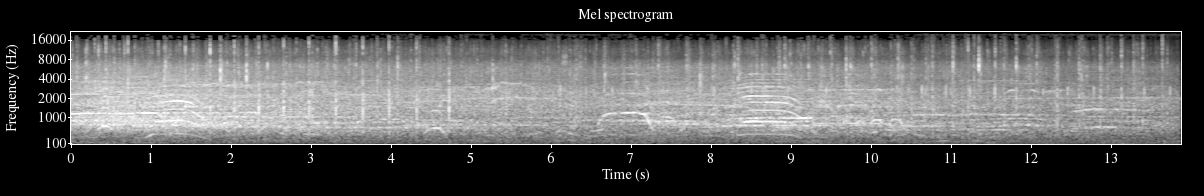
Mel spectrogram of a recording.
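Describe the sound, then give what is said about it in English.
Audience applause with scattered cheers welcoming a performer onstage at the Bridge School benefit concert, a dense, steady roar of many clapping hands that stays loud throughout and eases slightly toward the end. “let's have another big bridge school welcome for Tom York.”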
